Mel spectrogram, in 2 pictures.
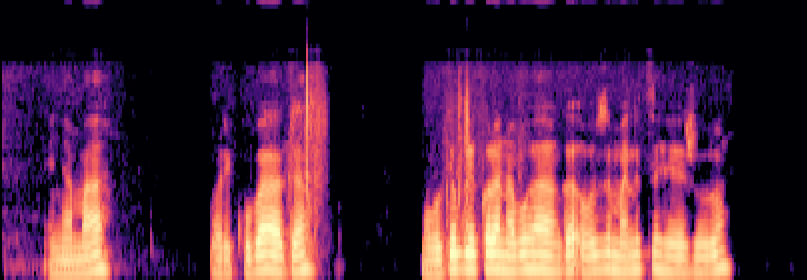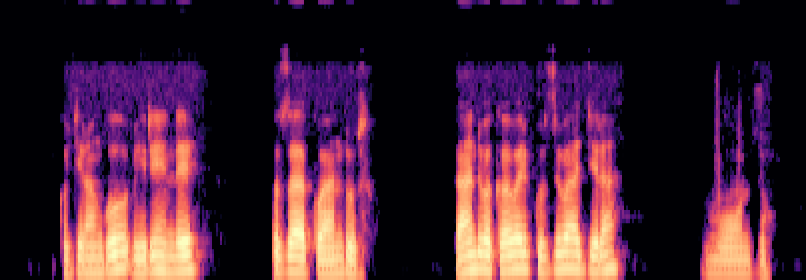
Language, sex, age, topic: Kinyarwanda, male, 25-35, agriculture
